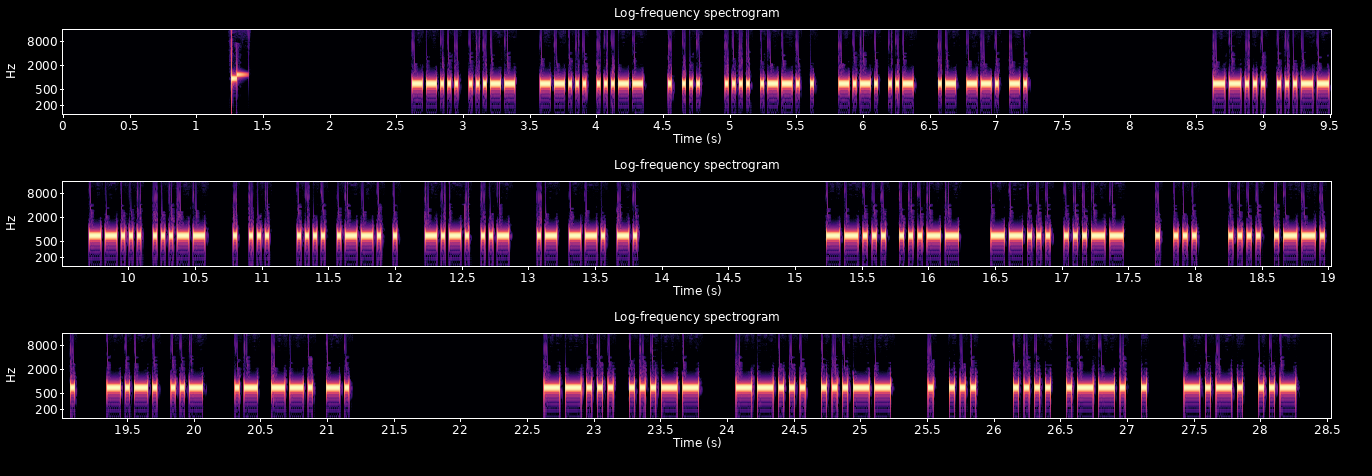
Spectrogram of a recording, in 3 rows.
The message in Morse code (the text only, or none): 73 73 ES HPE CU AGN 73 73 ES HPE CU AGN 73 73 ES HPE CU AGN 73 73 ES HPE CU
